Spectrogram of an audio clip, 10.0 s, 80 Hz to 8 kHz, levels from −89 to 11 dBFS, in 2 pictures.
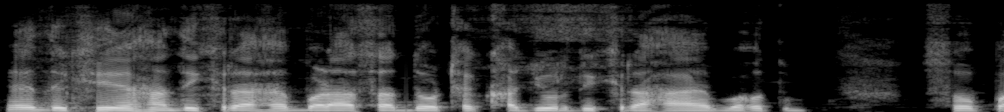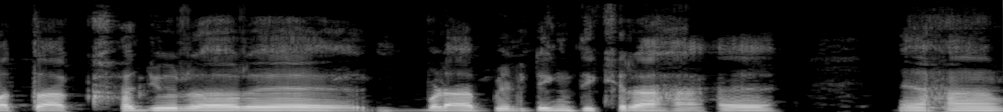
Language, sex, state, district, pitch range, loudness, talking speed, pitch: Hindi, male, Chhattisgarh, Balrampur, 115-125 Hz, -15 LUFS, 150 wpm, 120 Hz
